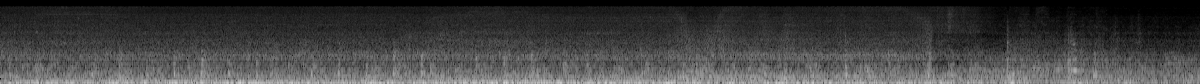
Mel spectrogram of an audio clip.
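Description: Escalator running with a steady low hum and rumble, which drops off about ten seconds in.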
